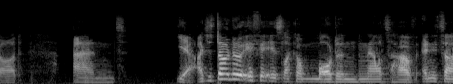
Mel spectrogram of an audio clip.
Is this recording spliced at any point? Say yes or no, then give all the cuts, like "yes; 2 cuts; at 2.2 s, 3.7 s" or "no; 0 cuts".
yes; 1 cut; at 3.6 s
